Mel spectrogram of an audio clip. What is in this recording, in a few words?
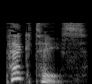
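"pectase", British English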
